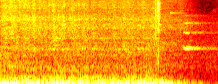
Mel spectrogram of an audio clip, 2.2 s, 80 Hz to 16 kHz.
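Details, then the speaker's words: 1969 Chevrolet Camaro, freshly rebuilt 327 small block Chevy (bored 40 over, H-beam rods, flat-top pistons, 480 lift cam), Turbo 350 transmission: quick blip gives a deep, even rumble that dies away cleanly, no knocks or rattles. Tight, healthy engine rev. "Can tell she's tight. She's a tight engine."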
